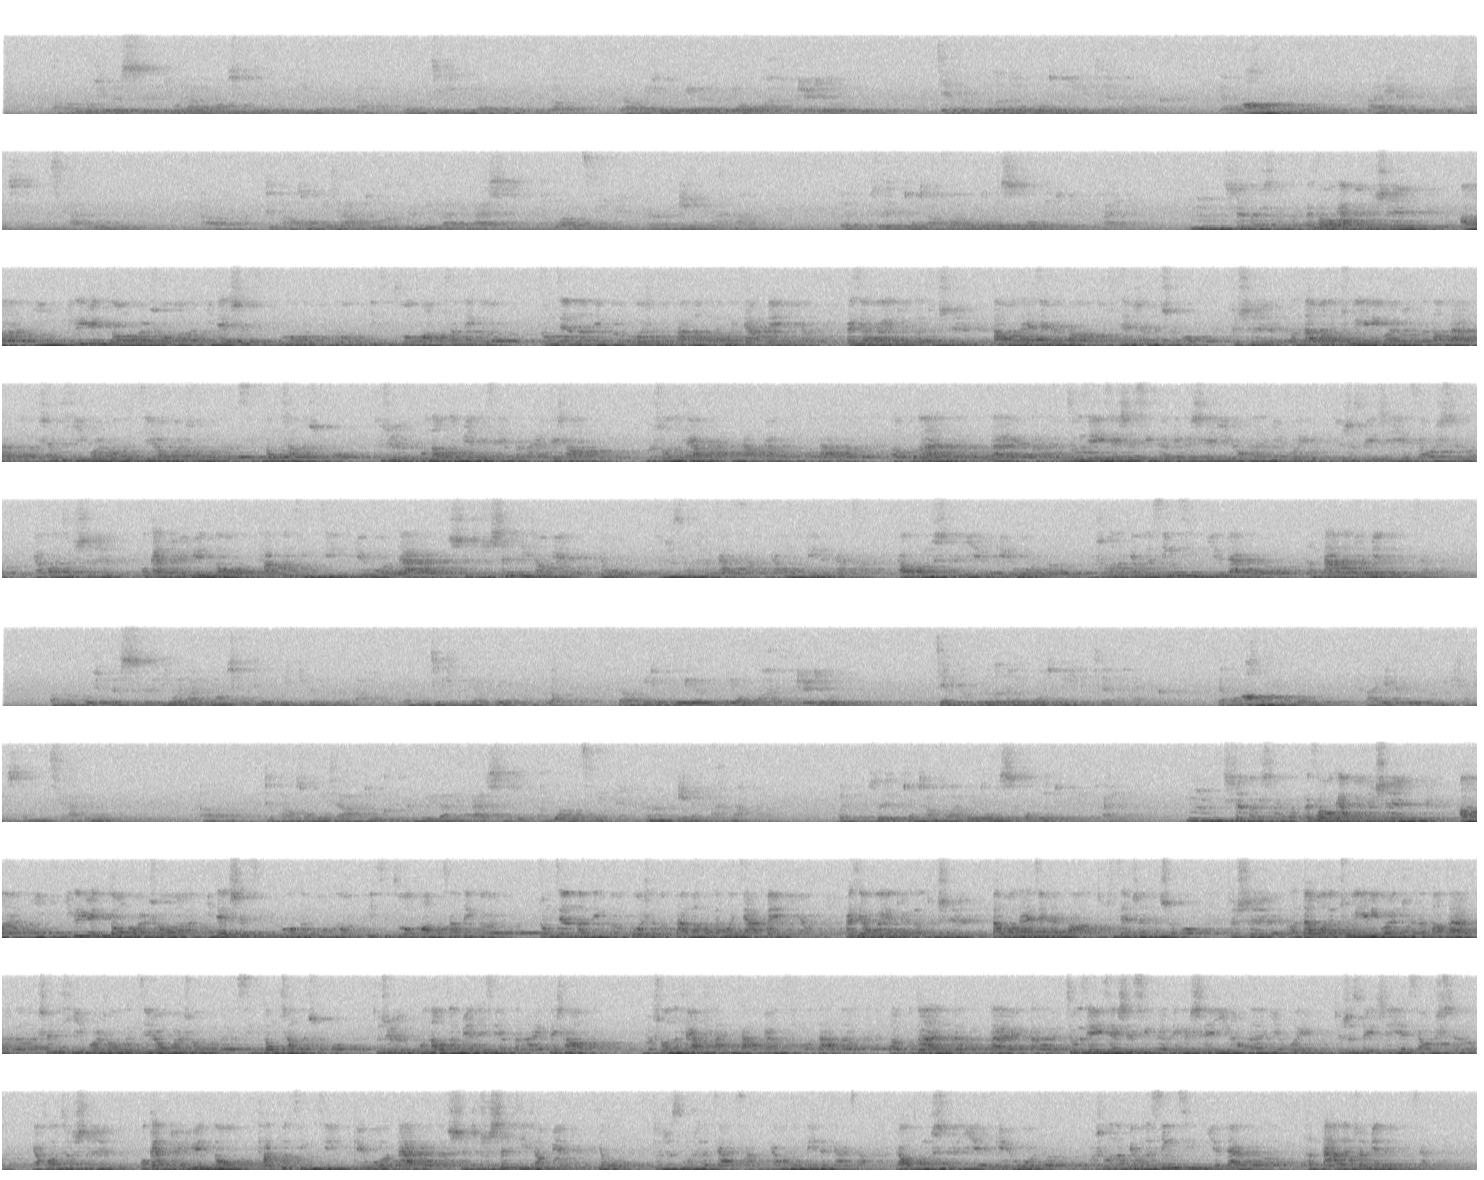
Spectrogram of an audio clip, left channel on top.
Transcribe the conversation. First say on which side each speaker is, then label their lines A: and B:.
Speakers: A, on the right; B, on the right.
A: 呃，我觉得是因为打羽毛球就你一个人不能打嘛，然后你就一定要约朋友，然后你就可以跟朋友玩。我觉得就见朋友的那个过程已经是很快乐的，然后做运动它也可以帮你放松一下，
B: 哦
A: 就呃就放松一下，就可可以让你暂时就可能忘记可能别的烦恼。呃，所以通常做完运动的时候，我都是挺快乐的。
B: 嗯，是的，是的，而且我感觉就是，呃，一一个运动或者说一件事情，如果跟朋友一起做的话，好像那个中间的那个过程的快乐好像会加倍一样。而且我也觉得，就是当我在健身房就是健身的时候，就是呃，当我的注意力完全的放在我的身体或者说我的肌肉或者说我的行动上的时候，就是我脑子里面那些本来非常怎么说呢，非常繁杂、非常嘈杂的，呃，不断的在呃纠结一些事情的那个声音，好像也会就是随之也消失了。然后就是我感觉运动它不仅仅给我带来的是就是身体上面有就是素质的加强，然后能力的加强，然后同时也给我的怎么说呢，给我的心情也带来了很大的正面的影响。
